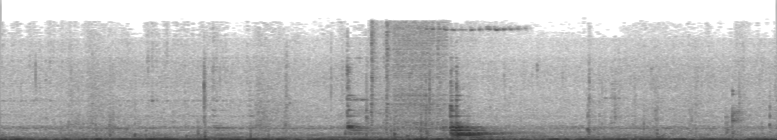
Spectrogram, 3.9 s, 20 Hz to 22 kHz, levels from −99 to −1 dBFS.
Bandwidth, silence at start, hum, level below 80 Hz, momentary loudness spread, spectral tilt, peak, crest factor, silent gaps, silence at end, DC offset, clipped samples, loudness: 19 kHz; 0 s; none; -32 dBFS; 7 LU; -5.5 dB/octave; -10 dBFS; 18 dB; none; 0 s; under 0.1%; under 0.1%; -28 LUFS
